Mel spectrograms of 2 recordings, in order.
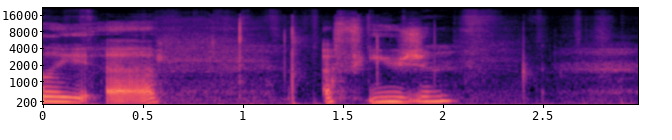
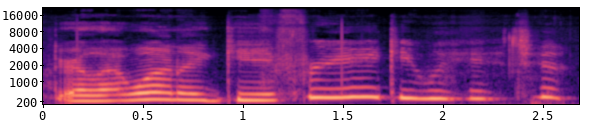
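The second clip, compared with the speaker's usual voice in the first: mock flirty pickup line; 7 semitones higher than usual. Vlogger jokingly hits on a cartoon mom, mock flirty. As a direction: lay on a cheesy pickup voice.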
